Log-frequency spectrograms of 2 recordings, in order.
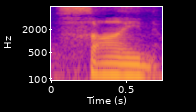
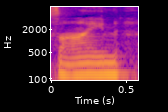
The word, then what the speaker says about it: sine: a H T oh the S stands for sine which is one of the buttons on your calculator it's pronounced sine not sin sin is when you call sine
